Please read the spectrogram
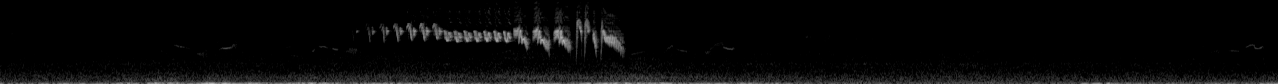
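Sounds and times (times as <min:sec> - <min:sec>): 
common chaffinch Fringilla coelebs song: 0:03.2 - 0:06.4
faint bird calls: 0:03.5 - 0:06.3.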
